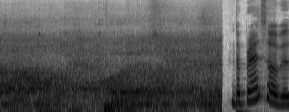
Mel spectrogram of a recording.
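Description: A group of men chant together in a low, steady drone in a large echoing hall.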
